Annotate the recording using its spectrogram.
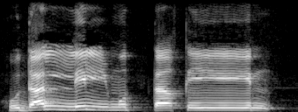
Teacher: আসছে তাই এখানে গুন্না হবে না গুন্না ছাড়া এদগাম হবে যে নুন সাকিন কে আমরা পড়বো না আমরা পরের হরফের সাথে মিলাইয়া পড়বো গুন্না ছাড়া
